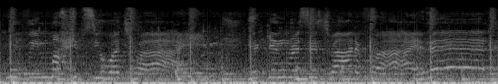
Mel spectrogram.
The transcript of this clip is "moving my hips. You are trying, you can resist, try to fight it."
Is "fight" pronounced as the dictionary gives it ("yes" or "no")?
no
